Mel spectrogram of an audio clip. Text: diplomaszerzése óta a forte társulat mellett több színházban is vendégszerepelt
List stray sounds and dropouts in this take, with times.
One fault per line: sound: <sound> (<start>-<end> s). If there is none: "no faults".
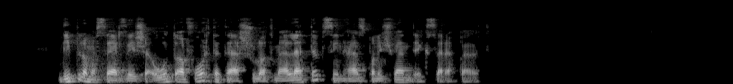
no faults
